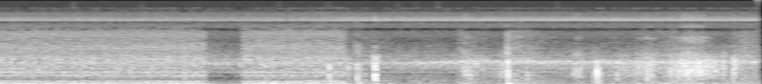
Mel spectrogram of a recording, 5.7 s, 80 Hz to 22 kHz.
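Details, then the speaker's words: 2010 Land Rover LR4 5.0 V8 just after TCM and valve body swap from a 2012 LR4 for code P0915 (ZF 6HP28); smooth low even idle rumble, no chain or timing noise, no warning lights; healthy. "Sounds good. Yeah, it does. No chain noise. No. No timing noise."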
